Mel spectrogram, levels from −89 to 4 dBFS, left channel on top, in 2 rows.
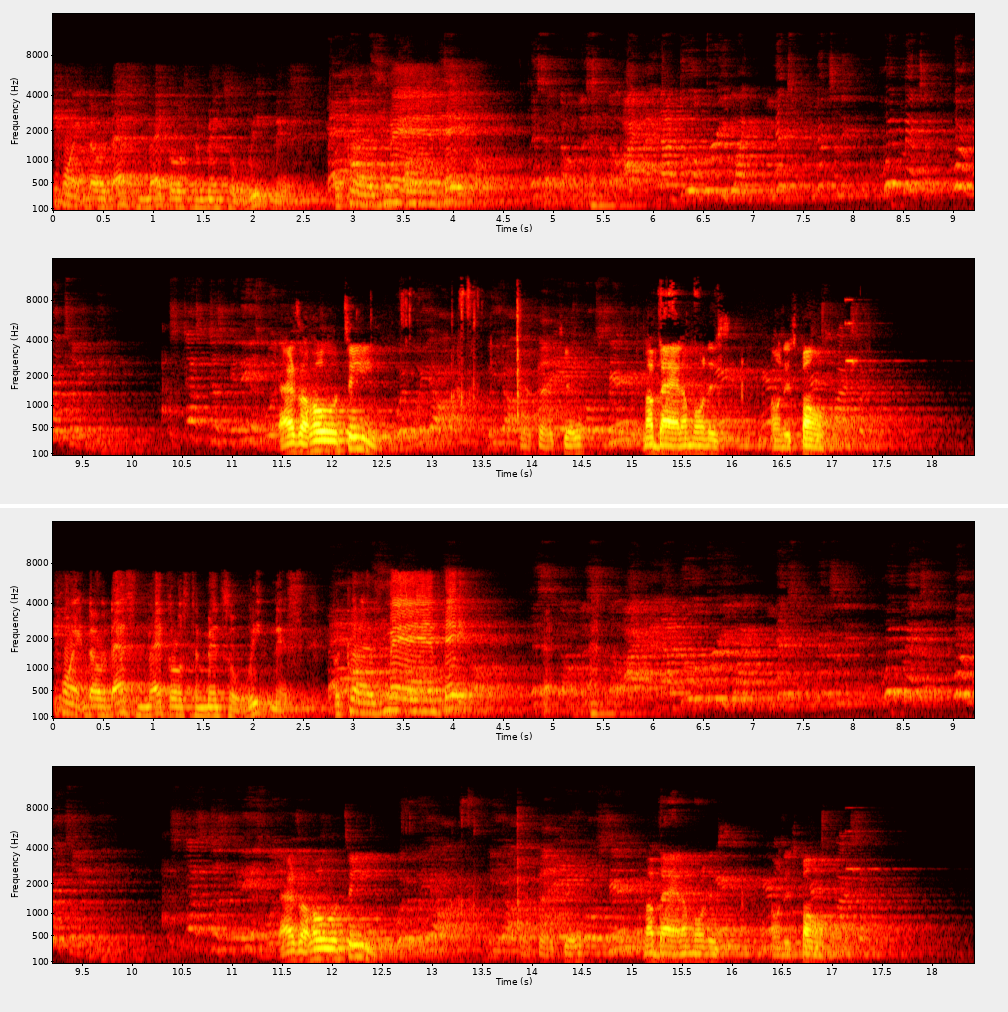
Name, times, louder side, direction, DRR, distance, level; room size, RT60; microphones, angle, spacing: voice 1, 0.0-2.5 2.9-4.2 4.9-5.0 5.4-5.5, right 3 dB, 60° right, 8 dB, 0.5 m, -29 dB
voice 2, 2.7-4.3 4.7-9.8 10.3-11.8 12.6-15.3, left 1 dB, 45° left, -5 dB, 2.6 m, -37 dB
voice 3, 11.5-12.5 14.3-14.5 15.1-15.9 16.4-16.9, left 6 dB, 80° left, 14 dB, 0.4 m, -19 dB
voice 4, 15.8-17.4, equal, 15° left, 0 dB, 0.7 m, -37 dB
10.0 x 6.6 x 6.2 m, 2.1 s
head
